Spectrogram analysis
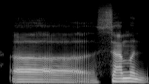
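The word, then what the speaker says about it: salmon: सैमन, सैमन, शुल्ड नहीं होता, शुड होता है, वुल्ड नहीं होता, वुड होता है।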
